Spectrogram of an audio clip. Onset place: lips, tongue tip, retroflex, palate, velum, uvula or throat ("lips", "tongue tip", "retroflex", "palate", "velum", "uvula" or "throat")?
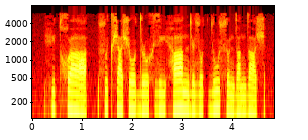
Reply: throat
